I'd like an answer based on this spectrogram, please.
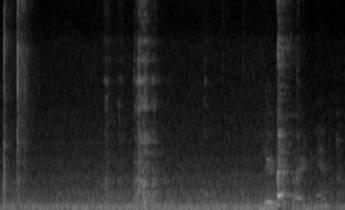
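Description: Kitchen clatter as a glass lid is taken off a flat pan on the stove: a few light clinks, then a louder clink with a short ring near the end.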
